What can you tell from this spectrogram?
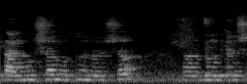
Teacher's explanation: এই যে তালবস্য, মূর্ধন্য-ষ, দন্তস্ব, এটা অঘোষ বর্ণের মধ্যে যেমন পড়ছে, এই তিনটেকে একসাথে শীষ ধ্বনিও বলা হয়, কারণ এই ধ্বনিগুলো উচ্চারণের সময় শীষের মতন একটা শব্দ বের হয়, সেই জন্য এগুলোকে শীষ ধ্বনিও বলা হয়।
